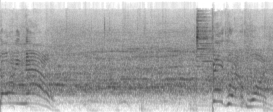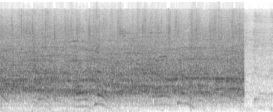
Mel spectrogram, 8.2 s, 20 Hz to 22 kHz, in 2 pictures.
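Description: An Oklahoma crowd cheers at a Bellator 53 MMA fight between Douglas Lima and Chris Lozano, a loud, steady roar with whoops and shoe squeaks under a commentator's talk, dropping away sharply at the end.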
